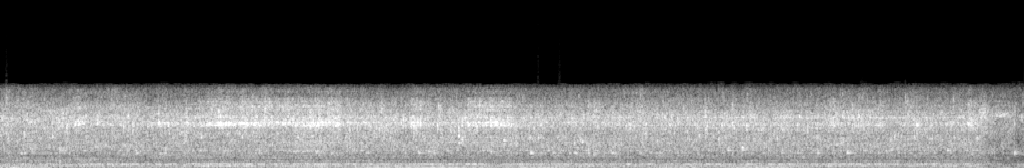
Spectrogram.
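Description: Water running steadily through the toilet's cold-water supply. It cuts off near the end as the wall stopcock is turned off.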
